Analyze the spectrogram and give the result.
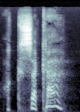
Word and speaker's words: Oaxaca: Regards from Oaxaca. Oaxaca, Mexico. Oaxaca? – Oh. – I don't know. Mexico. – Oaxaca, Mexico. – Okay. – I think the X is pronounced as an H.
